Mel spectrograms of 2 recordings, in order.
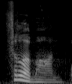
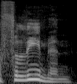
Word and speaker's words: Philemon: And there's this wonderful passage in Philemon or Philemon, depending if you're from Africa or from the United States. You can pronounce it the way you'd like. But I was told Philemon, so I'm taking that from my African brother who is named Philemon.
